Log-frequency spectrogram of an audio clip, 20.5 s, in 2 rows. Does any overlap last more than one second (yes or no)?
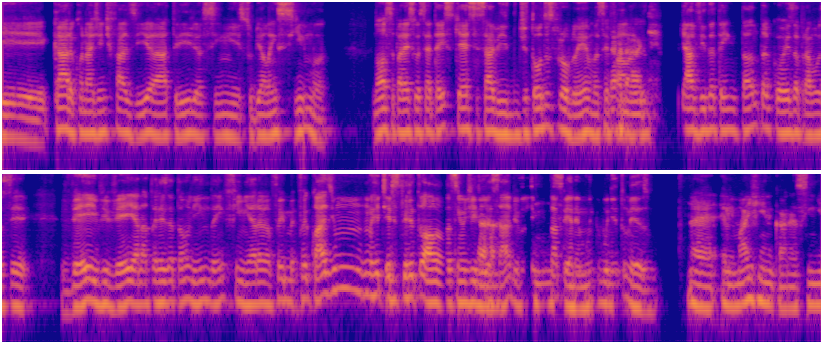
yes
